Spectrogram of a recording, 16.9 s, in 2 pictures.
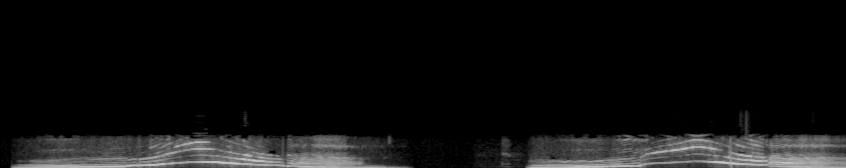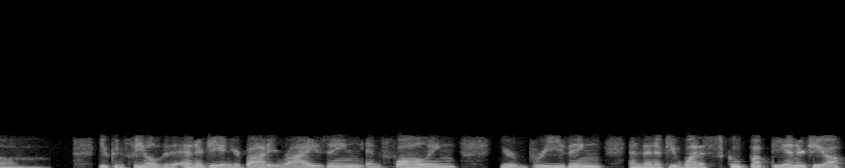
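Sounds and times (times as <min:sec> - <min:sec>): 
speech: 0:00.1 - 0:00.4, 0:09.6 - 0:16.8
voice imitating a siren, low to high: 0:00.1 - 0:04.0, 0:05.3 - 0:08.9.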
